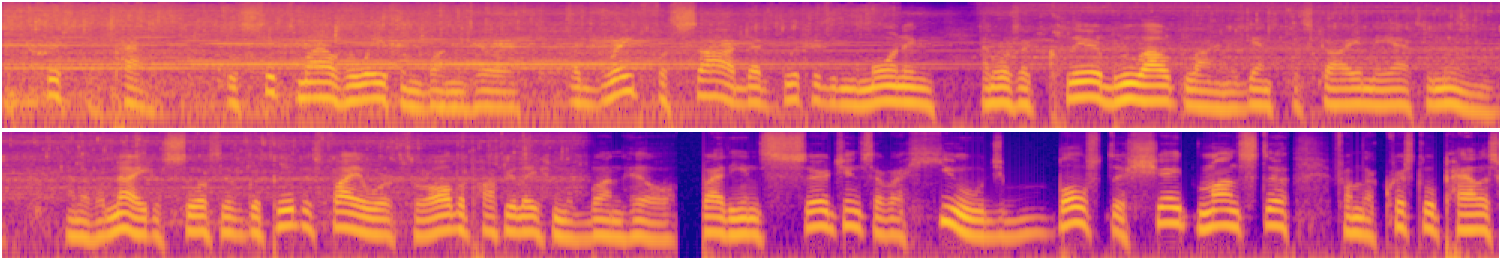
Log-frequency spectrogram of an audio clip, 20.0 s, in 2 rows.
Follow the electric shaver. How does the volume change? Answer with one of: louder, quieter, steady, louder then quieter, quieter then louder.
quieter.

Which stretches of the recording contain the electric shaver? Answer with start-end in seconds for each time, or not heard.
0.0-10.4.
